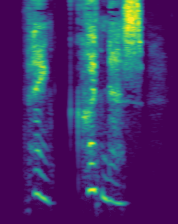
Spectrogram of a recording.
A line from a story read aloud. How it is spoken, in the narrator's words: breathed Annie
